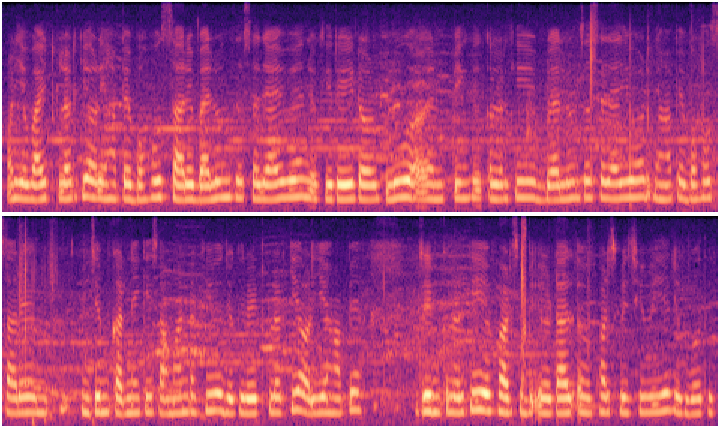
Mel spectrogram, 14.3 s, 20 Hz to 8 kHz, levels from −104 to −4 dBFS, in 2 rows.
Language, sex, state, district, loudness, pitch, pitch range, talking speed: Hindi, female, Bihar, Saharsa, -17 LUFS, 220 Hz, 210-230 Hz, 255 wpm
